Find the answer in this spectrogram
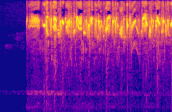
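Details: European serin delivering an unbroken, very high-pitched, fast scratchy jingle of trilled notes for three seconds, with a faint low tonal hum beneath.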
